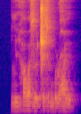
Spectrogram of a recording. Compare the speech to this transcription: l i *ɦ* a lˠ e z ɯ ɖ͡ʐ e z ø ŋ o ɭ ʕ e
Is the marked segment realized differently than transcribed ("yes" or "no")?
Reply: no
